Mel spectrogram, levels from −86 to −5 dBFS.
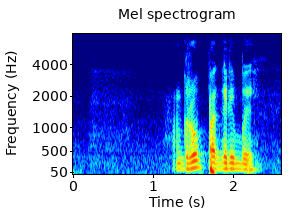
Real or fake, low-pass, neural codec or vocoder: fake; 7.2 kHz; vocoder, 44.1 kHz, 80 mel bands, Vocos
